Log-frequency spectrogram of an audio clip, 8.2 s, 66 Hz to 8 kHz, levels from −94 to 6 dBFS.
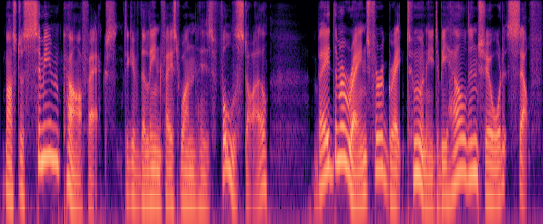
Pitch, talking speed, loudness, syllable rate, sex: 145 Hz, 185 wpm, -20 LUFS, 5.0 syllables/s, male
